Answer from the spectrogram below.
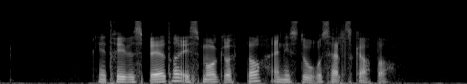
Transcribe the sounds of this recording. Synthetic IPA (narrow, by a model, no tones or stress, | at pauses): jæɪt̪ʰʁiːʋəsbeːd̪ʁəʔiːsmoːɡʁʉpəʁɛ̰niːst̪uːʁəsɛlskɑ̰ːpə̰ʁ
